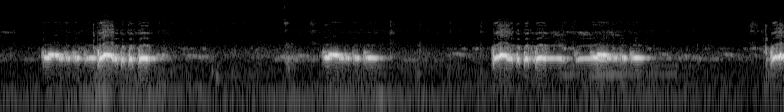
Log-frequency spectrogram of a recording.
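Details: Local zebra doves calling to each other in the midday heat: rippling, stuttered coo phrases, each tailing into a sustained tone, repeated roughly every two seconds with brief silences between.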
